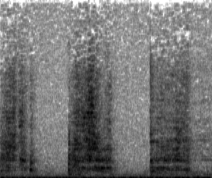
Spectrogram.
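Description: Cinnamon being stirred into homemade rice pudding, a soft scraping, rubbing rasp in three short bursts with pauses between, close by and steady.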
